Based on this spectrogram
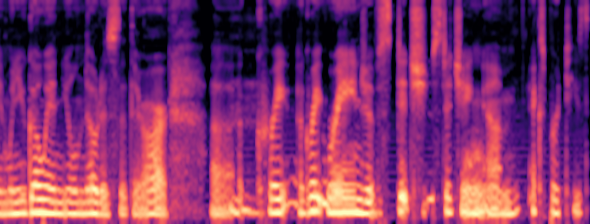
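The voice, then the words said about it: Hoarse, fading voice. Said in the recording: “I'm also losing my voice.”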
